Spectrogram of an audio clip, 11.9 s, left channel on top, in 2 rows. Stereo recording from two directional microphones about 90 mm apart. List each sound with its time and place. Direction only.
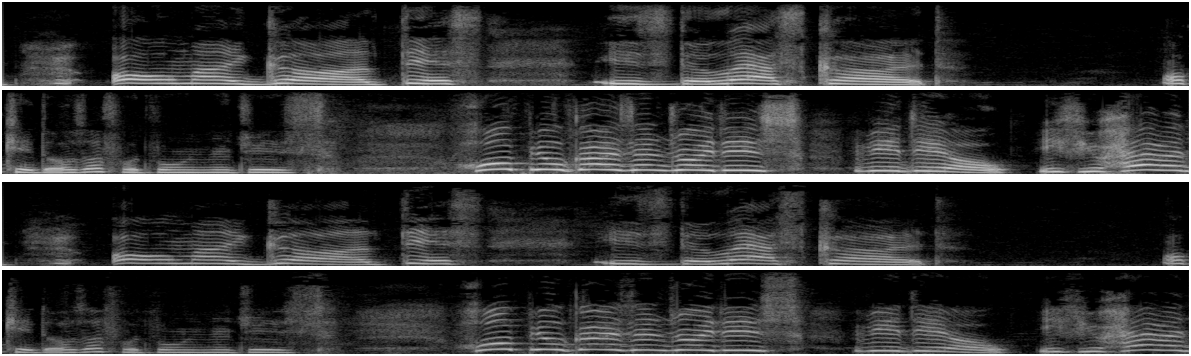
0.1 s a sound: 35° left (ahead or behind)
0.9 s speech: 30° left (ahead or behind)
5.9 s speech: 30° left (ahead or behind)
6.6 s speech: 15° left (ahead or behind)
7.1 s speech: 35° left (ahead or behind)
7.8 s speech: 15° left (ahead or behind)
